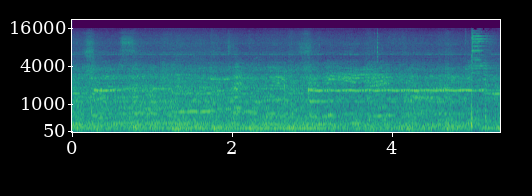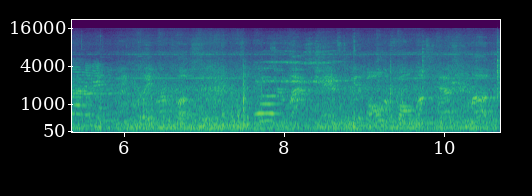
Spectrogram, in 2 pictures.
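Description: Steady rushing of the gas burners in a glassblowing studio's furnace and glory hole, with scattered talk from onlookers.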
